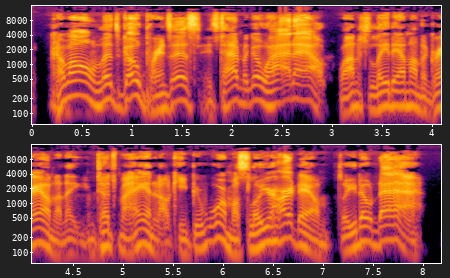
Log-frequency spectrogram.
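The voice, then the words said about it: Redneck robot character voice. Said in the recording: “A.K.A. the Redneck Robot ... That was actually pretty good. ... That was a very good impression. ... That was the best impression you've ever done.”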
